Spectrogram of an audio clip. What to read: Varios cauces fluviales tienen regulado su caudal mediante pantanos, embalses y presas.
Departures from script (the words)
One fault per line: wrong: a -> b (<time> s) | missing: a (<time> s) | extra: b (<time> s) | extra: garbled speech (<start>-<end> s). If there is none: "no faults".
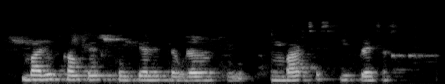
missing: tienen (1.6 s)
missing: caudal mediante pantanos (2.5 s)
